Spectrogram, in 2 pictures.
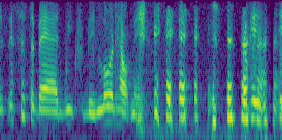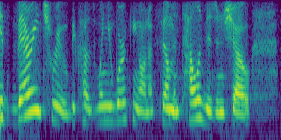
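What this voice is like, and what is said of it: Strained, fading voice. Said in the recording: “I'm losing my voice today, too. ... I'm losing my voice.”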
